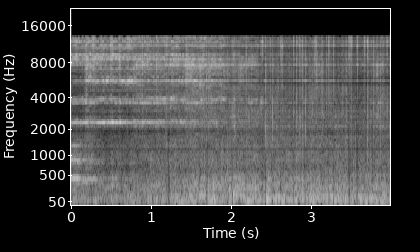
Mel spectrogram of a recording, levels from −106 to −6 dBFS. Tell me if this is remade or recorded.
remade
